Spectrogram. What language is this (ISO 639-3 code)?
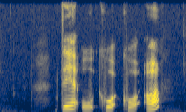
nor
